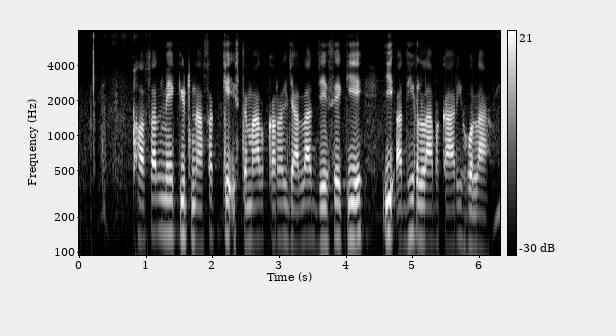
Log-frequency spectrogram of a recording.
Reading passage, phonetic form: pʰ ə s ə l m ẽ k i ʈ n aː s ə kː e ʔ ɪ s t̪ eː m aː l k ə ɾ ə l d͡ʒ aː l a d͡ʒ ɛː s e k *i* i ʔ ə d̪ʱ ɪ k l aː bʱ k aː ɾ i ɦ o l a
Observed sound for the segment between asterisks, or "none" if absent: i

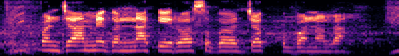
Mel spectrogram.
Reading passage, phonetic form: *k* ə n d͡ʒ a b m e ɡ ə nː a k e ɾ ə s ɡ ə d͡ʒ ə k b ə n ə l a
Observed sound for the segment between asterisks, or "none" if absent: p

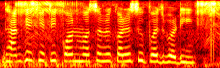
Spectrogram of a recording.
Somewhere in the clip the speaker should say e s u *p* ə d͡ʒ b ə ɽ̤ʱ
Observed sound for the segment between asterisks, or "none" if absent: p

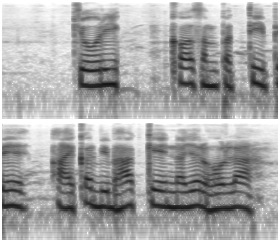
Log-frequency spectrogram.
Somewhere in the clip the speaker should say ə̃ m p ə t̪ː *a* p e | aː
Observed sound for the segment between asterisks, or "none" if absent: i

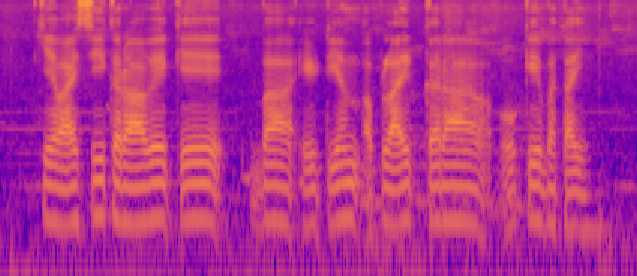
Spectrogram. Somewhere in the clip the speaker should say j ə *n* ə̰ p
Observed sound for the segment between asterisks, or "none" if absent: m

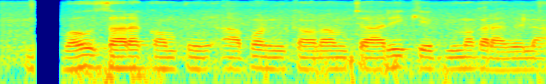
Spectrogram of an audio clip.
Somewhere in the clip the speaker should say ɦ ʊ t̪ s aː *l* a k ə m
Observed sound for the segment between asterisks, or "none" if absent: ɾ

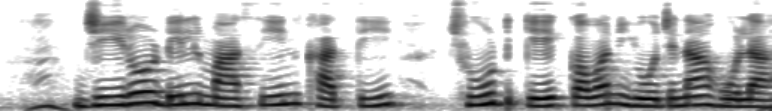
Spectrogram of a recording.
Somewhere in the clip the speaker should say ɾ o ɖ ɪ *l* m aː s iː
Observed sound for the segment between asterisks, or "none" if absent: l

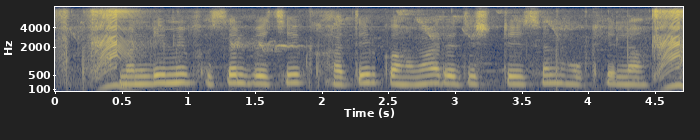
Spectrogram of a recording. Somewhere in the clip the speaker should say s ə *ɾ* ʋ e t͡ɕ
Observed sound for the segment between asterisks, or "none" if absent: l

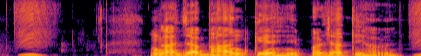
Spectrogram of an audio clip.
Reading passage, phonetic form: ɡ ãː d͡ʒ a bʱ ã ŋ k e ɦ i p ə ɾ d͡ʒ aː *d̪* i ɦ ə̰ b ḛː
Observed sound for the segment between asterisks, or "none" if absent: t̪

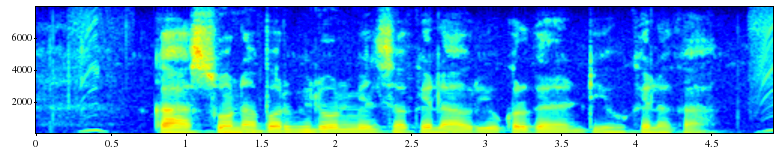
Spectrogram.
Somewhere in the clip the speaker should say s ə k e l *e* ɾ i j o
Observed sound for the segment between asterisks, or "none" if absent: a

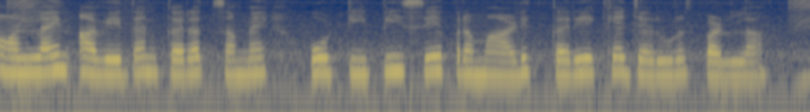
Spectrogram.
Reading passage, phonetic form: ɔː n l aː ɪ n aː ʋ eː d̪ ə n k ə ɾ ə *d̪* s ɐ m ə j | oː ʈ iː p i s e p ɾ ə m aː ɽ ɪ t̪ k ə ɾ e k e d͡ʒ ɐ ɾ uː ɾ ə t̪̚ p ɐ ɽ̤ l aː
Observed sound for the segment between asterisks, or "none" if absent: t̪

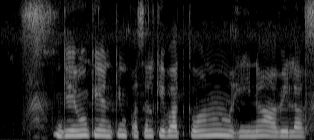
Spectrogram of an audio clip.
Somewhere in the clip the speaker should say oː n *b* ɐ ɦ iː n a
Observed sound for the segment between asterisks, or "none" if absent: m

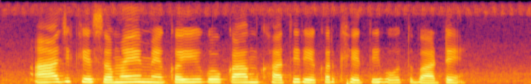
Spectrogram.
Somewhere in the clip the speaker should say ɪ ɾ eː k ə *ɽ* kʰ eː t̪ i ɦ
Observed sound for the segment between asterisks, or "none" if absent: ɾ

